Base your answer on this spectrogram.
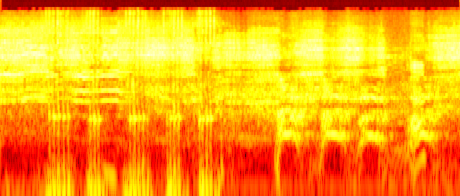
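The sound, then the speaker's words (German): Loud grunting comes in a quick rhythmic series of about five bursts, then gives way to higher squealing oinks with a somewhat dog-like, yapping edge. No one speaks. “Das ist der innere Schweinehund.”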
